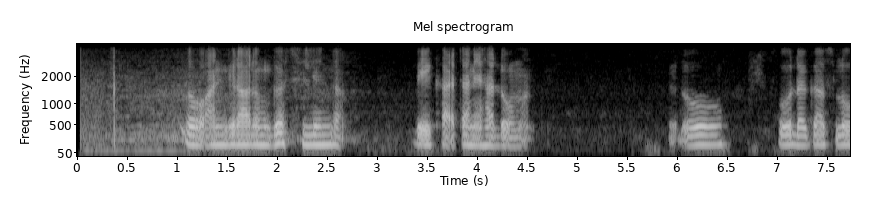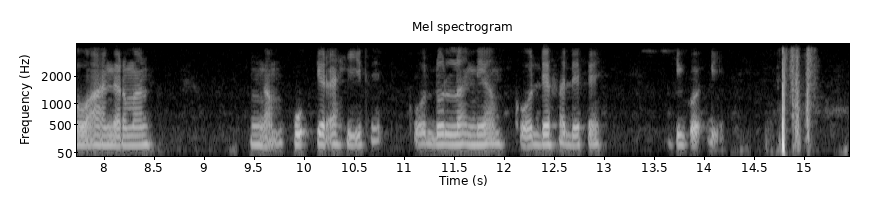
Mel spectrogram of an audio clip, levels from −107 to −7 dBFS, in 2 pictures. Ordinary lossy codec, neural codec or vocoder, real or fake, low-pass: Opus, 64 kbps; none; real; 3.6 kHz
